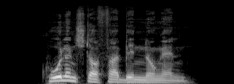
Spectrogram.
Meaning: plural of Kohlenstoffverbindung
- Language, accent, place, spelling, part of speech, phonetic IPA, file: German, Germany, Berlin, Kohlenstoffverbindungen, noun, [ˈkoːlənʃtɔffɛɐ̯ˌbɪndʊŋən], De-Kohlenstoffverbindungen.ogg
